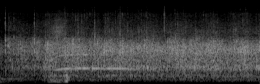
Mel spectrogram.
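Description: An audience claps steadily, a dense wash of many hands applauding at an even loudness throughout, with no voices standing out.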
